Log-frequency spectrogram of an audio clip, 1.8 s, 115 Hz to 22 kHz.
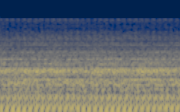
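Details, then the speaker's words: Ported Stihl MS500i chainsaw at idle: an even, steady idle with a fast, regular mid-pitched beat and no stumbling or hunting; it idles properly and runs stronger than factory. "that saw runs strong it idles it does everything it's supposed to do from the factory but it's stronger"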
